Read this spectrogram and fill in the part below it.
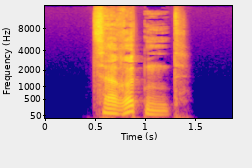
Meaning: present participle of zerrütten
- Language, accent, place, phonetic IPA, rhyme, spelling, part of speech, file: German, Germany, Berlin, [t͡sɛɐ̯ˈʁʏtn̩t], -ʏtn̩t, zerrüttend, verb, De-zerrüttend.ogg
